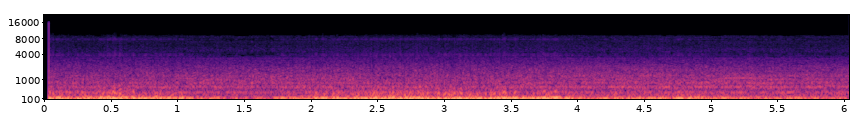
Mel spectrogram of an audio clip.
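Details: Loud, steady low-pitched roar, like a vehicle or strong wind on the microphone, with no animal calls.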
